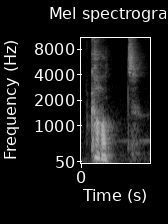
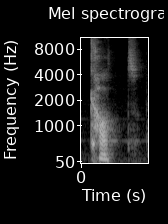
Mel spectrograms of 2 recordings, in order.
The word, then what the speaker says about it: cut: لاحظوا الكلمة التالية، هذه تنطق cat، cat، القط، cut، cut، cat، cut، cat، cut.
